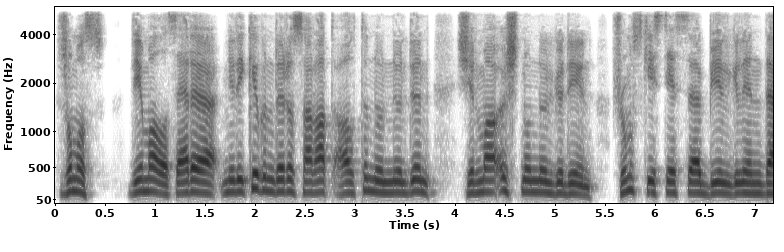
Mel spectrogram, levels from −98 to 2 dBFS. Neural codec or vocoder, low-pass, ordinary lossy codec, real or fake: codec, 16 kHz, 0.5 kbps, X-Codec, WavLM features, trained on Multilingual LibriSpeech; 5.4 kHz; none; fake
